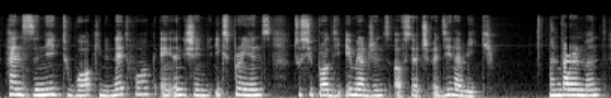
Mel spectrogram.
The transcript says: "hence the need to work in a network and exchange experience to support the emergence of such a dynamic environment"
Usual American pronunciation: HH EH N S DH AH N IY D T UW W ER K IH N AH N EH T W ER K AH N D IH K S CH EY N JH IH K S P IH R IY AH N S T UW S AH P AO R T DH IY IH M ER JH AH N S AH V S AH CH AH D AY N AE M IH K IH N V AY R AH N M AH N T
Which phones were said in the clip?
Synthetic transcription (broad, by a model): HH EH N S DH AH N IY D T UW W ER K IH N AH N EH T W ER K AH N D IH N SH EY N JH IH K S P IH R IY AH N S T UW S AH P AO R T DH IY IH M ER JH AH N S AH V S AH CH AH D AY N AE M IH K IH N V AY R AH N M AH N T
